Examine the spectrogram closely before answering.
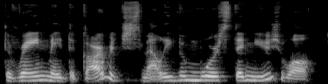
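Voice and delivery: ordinary delivery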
